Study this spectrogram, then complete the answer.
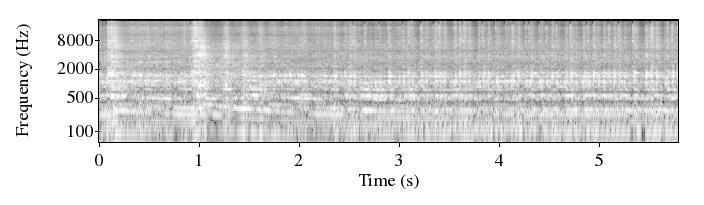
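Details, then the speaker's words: Pro XR 800 two-stroke sled engine after replacing a torched head gasket that was burning coolant: crisp, smooth revving with no misfire or stumble and no white smoke, only a faint smell that went away; normal running. "oh i'm not seeing any white smoke at first i still smelled a little bit but that went away that's a pretty damn good improvement over that smoke cloud we were seeing earlier today"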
